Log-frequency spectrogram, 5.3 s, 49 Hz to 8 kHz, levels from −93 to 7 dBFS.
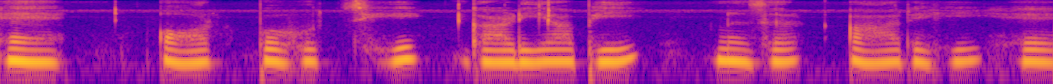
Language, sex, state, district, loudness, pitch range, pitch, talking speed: Hindi, female, Himachal Pradesh, Shimla, -21 LUFS, 195-205 Hz, 200 Hz, 115 wpm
